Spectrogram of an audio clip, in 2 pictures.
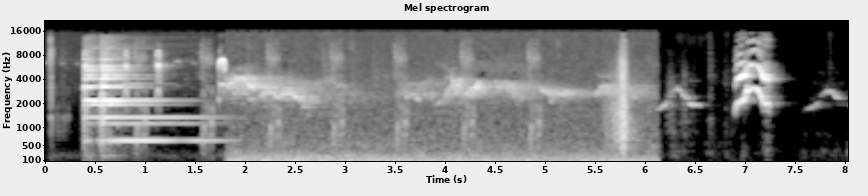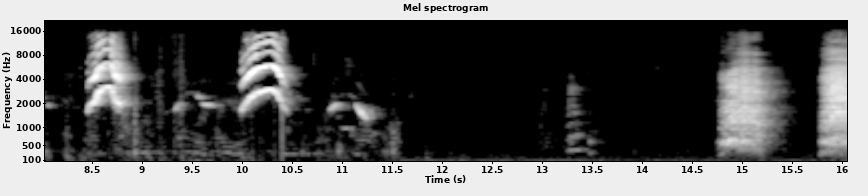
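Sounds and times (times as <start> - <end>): bird calls rising and falling: 1.6 - 8.0
soft bird chirps: 1.6 - 8.8
background hiss: 1.7 - 6.2.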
